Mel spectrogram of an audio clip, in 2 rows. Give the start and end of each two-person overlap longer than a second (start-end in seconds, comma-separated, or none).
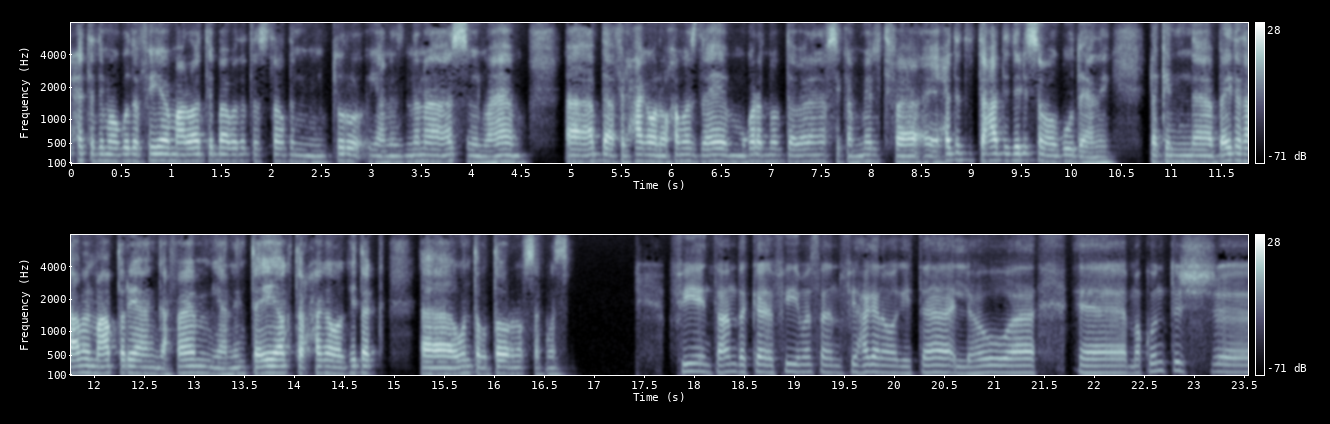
none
